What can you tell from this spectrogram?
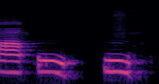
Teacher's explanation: पश्च स्वर में आप देखेंगे आपका जीभ का जो पीछे का हिस्सा है वो काम करेगा। आ ऊ, आपके गले से आवाज़ आ रही है इसमें, देखो, आ ऊ, पीछे गले साइड से, ठीक है।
